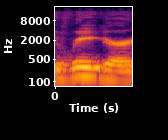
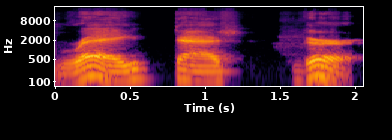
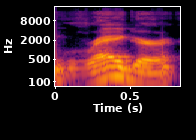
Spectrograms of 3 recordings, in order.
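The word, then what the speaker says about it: Reagor: didn't say Jalen Rhaegar let me say Rhaegar because I always say Rieger and and a couple people in my last video was like it's pronounced ray - gur so let me say Rhaegar instead of Rieger because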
